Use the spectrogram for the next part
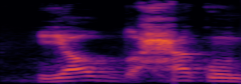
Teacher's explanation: مِنَ الْكُفَّارِ, کف یعنی کہ سانس جاری کریں گے فا کے اندر, کف. یضحکون، ضاد کو موٹا پڑھیں گے، یہاں پر صفت استطالت ہوگی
